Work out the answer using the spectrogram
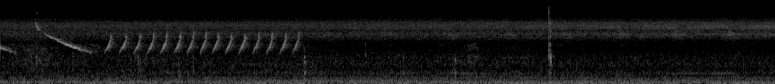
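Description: Northern cardinal singing: one downslurred whistle, then a fast run of about fifteen short rising notes that stops about three seconds in. A steady high insect chorus runs underneath.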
